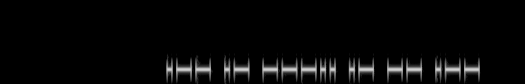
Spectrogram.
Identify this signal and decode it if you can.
Morse code, heard as a keyed tone, about 25 wpm, 700 Hz. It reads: WA8AMW
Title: USA Call Signs - 6 Characters - Repeated 3x - 25wpm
